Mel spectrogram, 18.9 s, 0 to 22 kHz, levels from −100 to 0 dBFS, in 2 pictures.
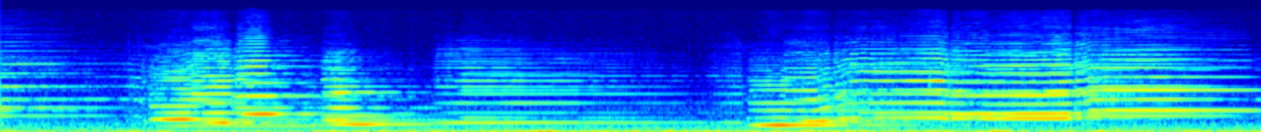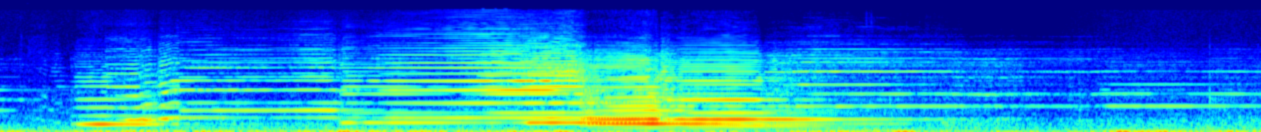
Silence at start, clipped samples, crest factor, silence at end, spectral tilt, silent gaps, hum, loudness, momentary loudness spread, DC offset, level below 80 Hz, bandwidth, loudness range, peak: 0 s; under 0.1%; 22 dB; 0 s; -5.5 dB/octave; none; none; -29 LUFS; 24 LU; under 0.1%; -46 dBFS; 13 kHz; 13 LU; -10 dBFS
